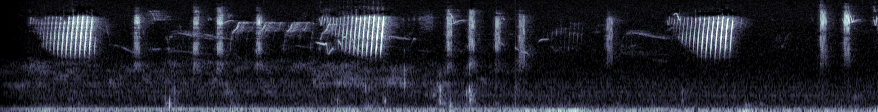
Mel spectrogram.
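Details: Grey-backed cisticola calling in fynbos shrubland: three loud buzzy rasping bursts roughly three seconds apart, with thin high ticks and short whistled notes between them and a low steady rumble underneath.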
